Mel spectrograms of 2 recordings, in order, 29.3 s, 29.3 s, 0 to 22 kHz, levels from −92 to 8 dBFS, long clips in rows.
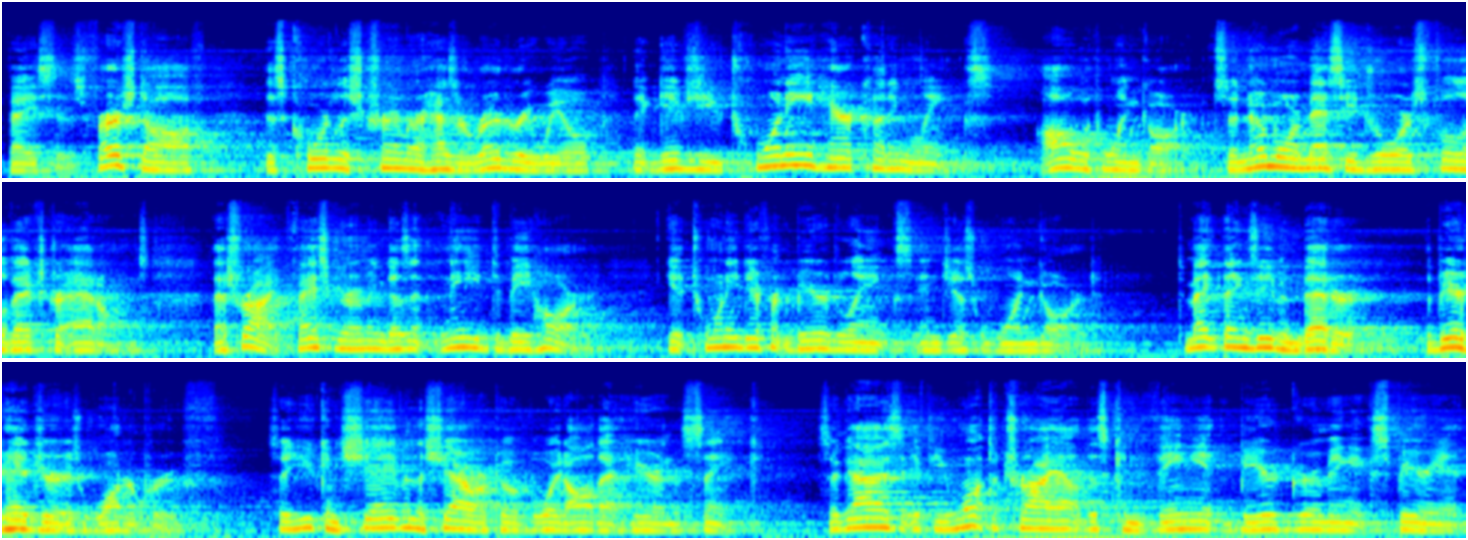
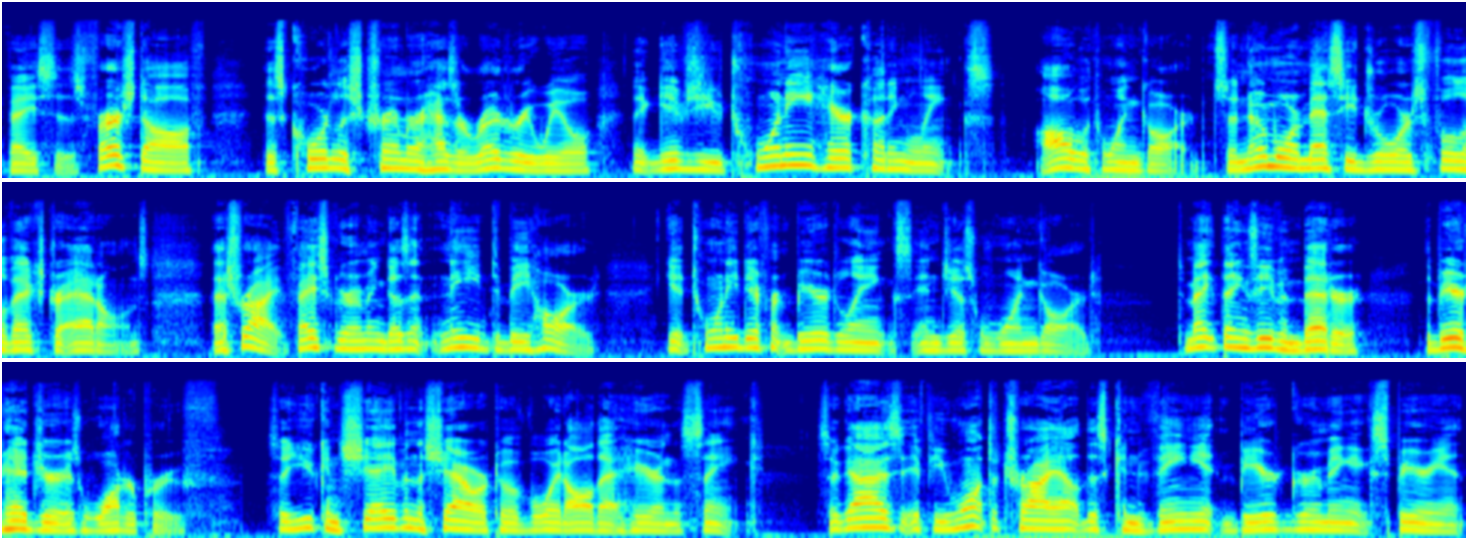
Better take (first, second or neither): second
